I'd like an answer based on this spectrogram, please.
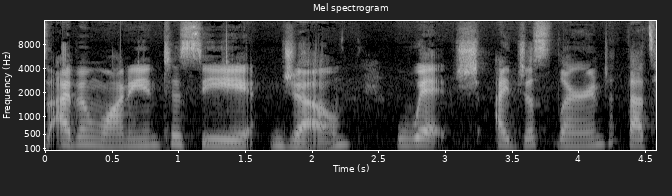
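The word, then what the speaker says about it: Djo: No, I almost went for a day pass because I've been wanting to see Joe, which I just learned that's how you pronounce it.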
